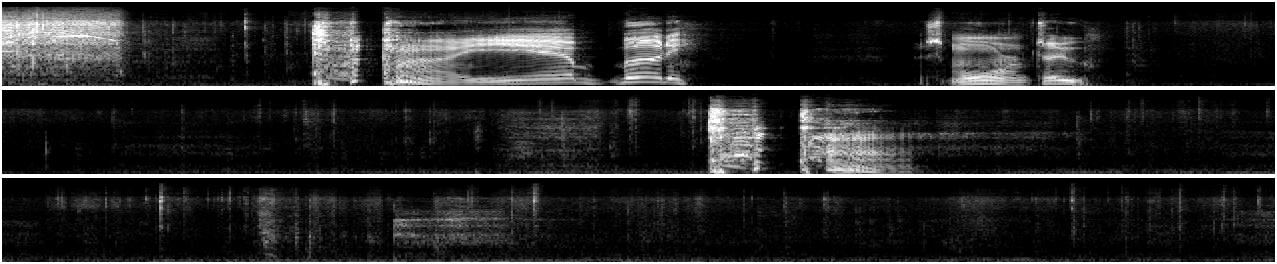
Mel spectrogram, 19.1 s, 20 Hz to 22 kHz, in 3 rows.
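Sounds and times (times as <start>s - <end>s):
man coughing: 1.6s - 2.3s, 9.9s - 11.0s
rustling: 5.5s - 9.9s, 11.5s - 19.0s.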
